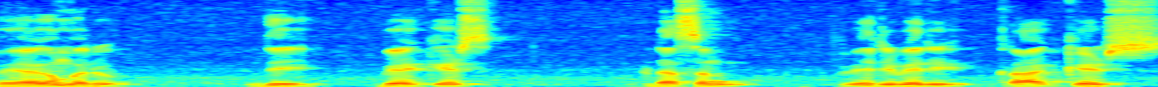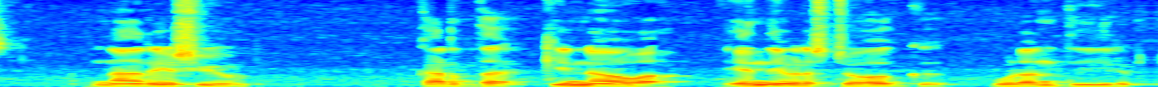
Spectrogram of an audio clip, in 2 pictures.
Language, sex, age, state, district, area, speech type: Malayalam, male, 60+, Kerala, Kottayam, rural, read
